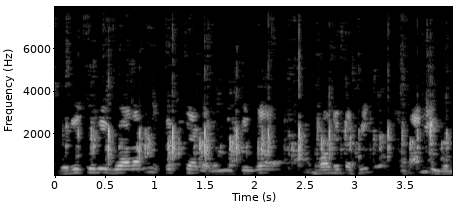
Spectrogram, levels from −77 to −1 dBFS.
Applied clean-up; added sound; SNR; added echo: classical method Wiener filter.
